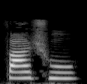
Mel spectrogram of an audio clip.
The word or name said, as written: 发出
